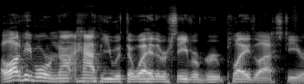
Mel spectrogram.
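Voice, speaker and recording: Recorded very cleanly against a silent background, a man talks at a medium pitch. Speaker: sports podcast host. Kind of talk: casual solo sports commentary. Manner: halting, with filler words.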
